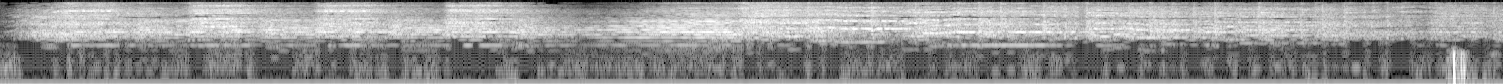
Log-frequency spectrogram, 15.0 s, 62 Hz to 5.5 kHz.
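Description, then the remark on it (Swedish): A tinny polyphonic ringtone plays a film theme melody through the small speaker of a new Sony Ericsson P800 phone, steady and fairly loud for about fifteen seconds, with no voices. “Det är Sony Ericssons nya telefon P800 som har en del kul”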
